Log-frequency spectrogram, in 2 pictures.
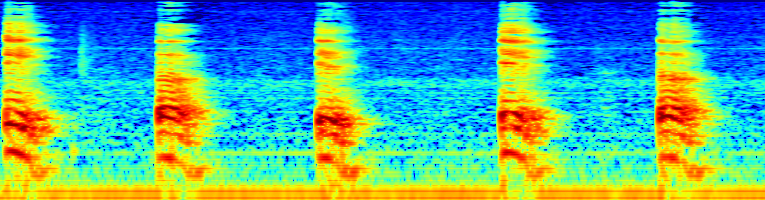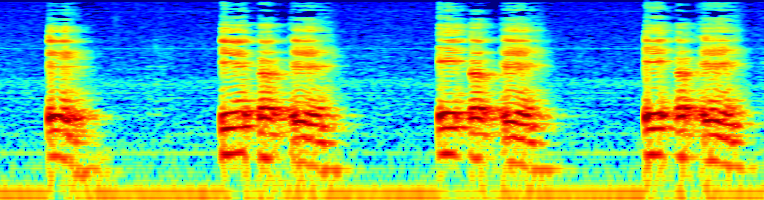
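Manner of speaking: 에, 어, 에 strong beat then two weak; corrected vowel rhythm. Shown as a demonstration. Teacher redoing the vowel rhythm with schwa. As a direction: chant 에 big, 어 and 에 small. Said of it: "다시 한번 해볼게요".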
